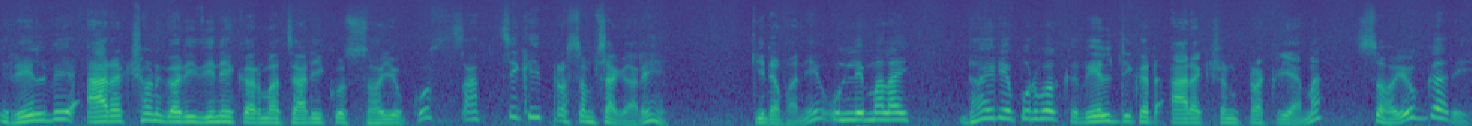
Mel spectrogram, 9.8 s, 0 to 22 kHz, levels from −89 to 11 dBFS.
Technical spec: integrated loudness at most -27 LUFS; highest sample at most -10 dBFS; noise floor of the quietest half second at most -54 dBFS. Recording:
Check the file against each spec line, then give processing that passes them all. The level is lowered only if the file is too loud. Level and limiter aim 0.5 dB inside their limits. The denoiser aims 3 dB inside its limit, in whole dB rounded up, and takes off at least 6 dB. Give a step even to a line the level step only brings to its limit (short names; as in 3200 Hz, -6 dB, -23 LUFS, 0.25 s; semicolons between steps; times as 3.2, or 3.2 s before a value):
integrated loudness -24.0 LUFS: fail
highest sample -6.0 dBFS: fail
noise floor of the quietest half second -46 dBFS: fail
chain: denoiser 8 dB, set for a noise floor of -46 dBFS; gain -3.5 dB; limiter -10.5 dBFS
